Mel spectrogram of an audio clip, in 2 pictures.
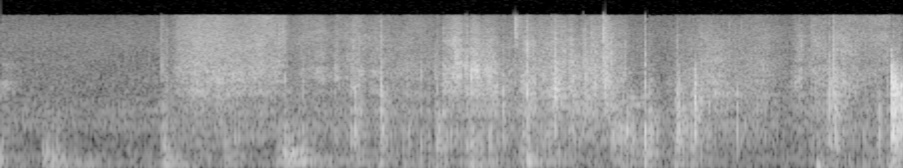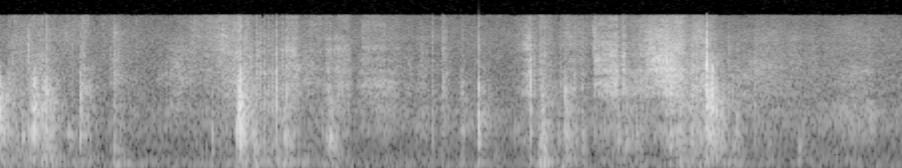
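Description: Sheets of paper rustle.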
